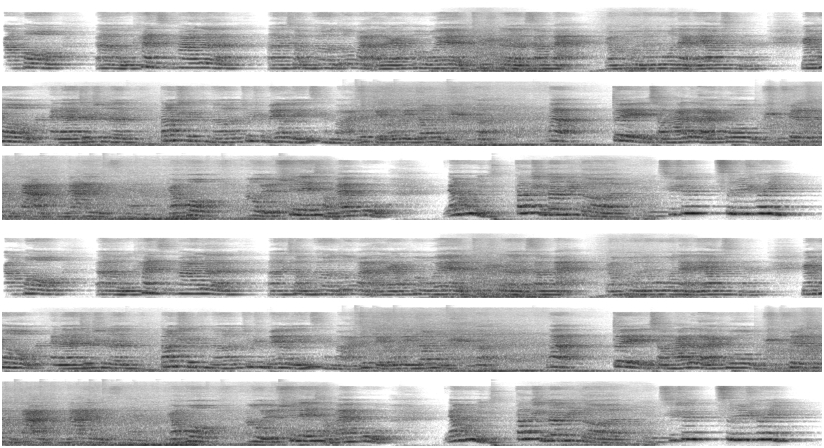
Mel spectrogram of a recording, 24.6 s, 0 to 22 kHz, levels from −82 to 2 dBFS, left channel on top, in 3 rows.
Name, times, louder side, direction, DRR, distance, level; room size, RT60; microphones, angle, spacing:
voice 1, 0.0-0.7 0.9-2.4 2.6-5.7 6.0-13.1 13.6-13.9 14.3-18.4 18.8-20.5 20.8-24.1, equal, 60° left, -8 dB, 1.3 m, -19 dB
sound 1, 4.3-5.5 5.8-7.1 8.2-10.5 10.8-10.9 11.6-14.7 15.5-19.9 21.3-22.9, right 1 dB, 20° right, 1.1 m, -28 dB
2.6 x 2.5 x 2.2 m, 0.80 s
head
